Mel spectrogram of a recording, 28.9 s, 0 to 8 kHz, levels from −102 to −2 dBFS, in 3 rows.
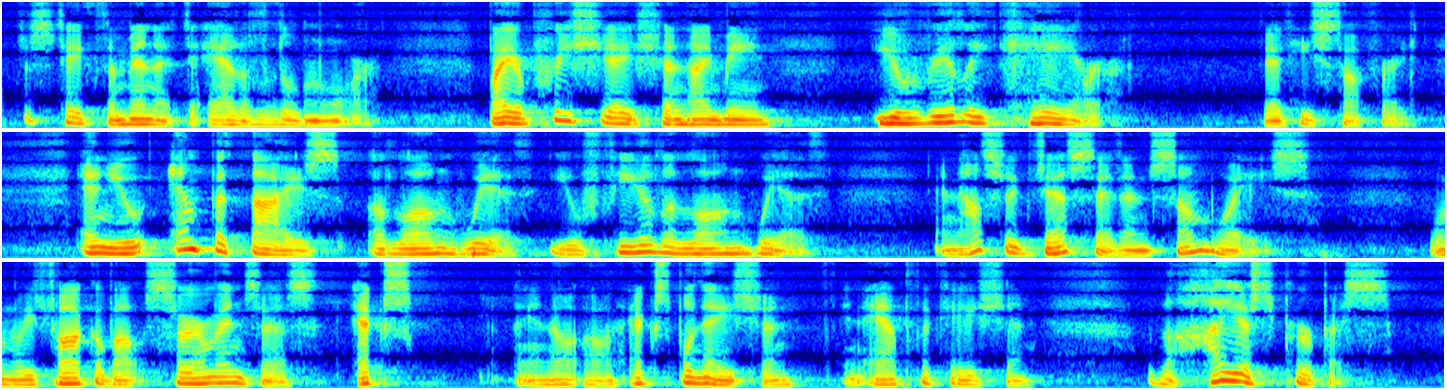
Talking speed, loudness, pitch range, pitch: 105 wpm, -28 LUFS, 100-135 Hz, 120 Hz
